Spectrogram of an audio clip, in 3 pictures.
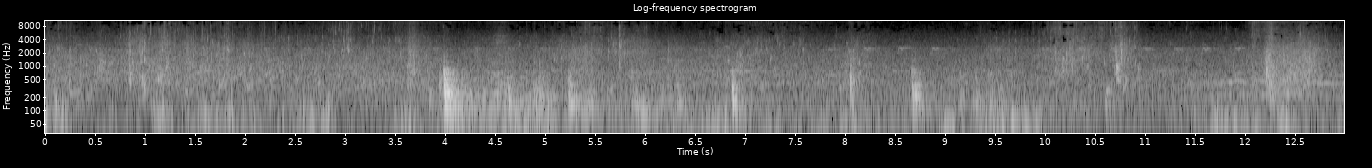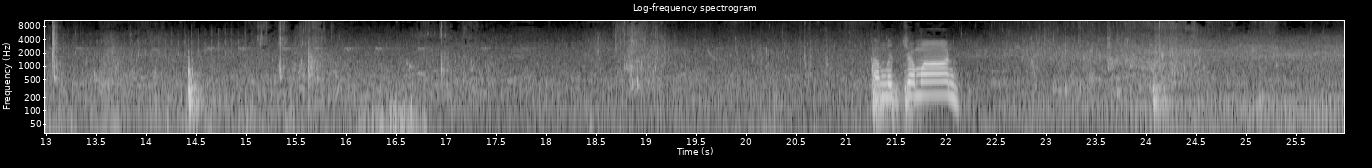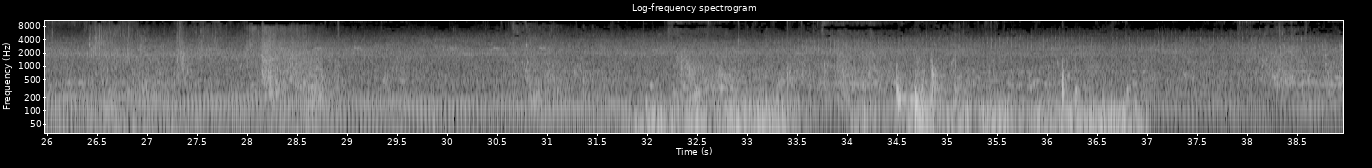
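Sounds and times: paddle knocking wooden boat: 0.0s - 38.9s
paddle splashing water: 0.0s - 38.9s.

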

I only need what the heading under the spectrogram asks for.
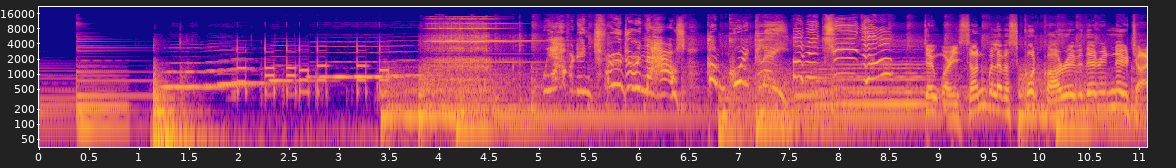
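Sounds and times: cartoon music with plucked notes: 1.2s - 5.6s
telephone ringing: 2.3s - 5.1s.

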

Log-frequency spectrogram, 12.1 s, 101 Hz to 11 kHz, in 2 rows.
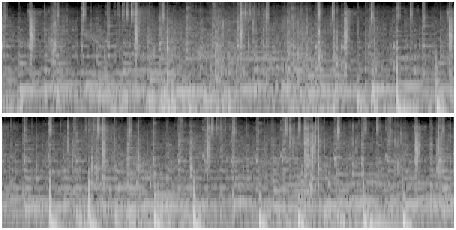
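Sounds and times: background music held notes: 0.0s - 12.0s.

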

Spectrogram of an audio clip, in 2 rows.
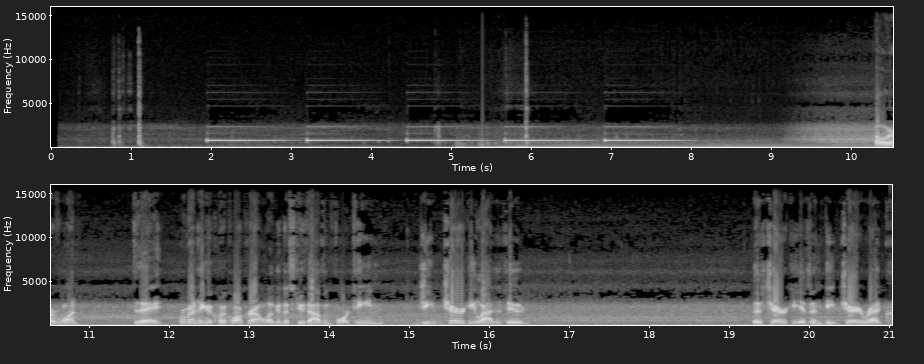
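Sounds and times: dashboard chimes: 2.0s - 8.8s
car engine idling: 4.1s - 21.0s
clicks: 4.8s - 6.8s.

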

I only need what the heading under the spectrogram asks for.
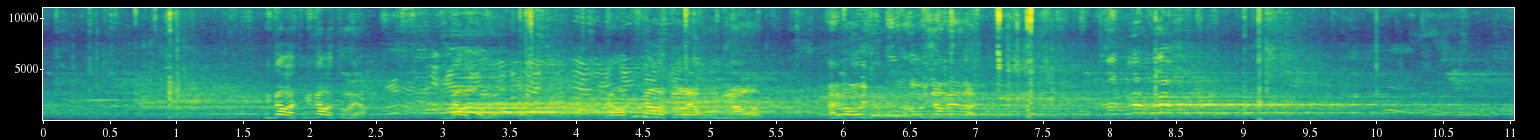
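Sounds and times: spectators' voices: 0.0s - 11.0s
ball kick thump: 9.1s - 9.6s.

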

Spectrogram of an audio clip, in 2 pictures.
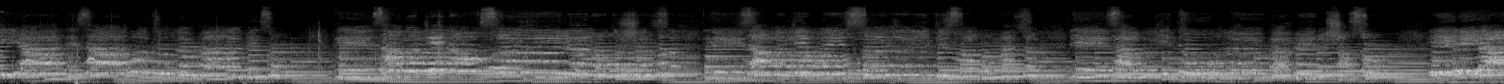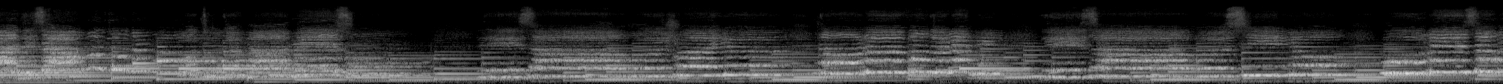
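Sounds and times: children's choir singing: 0.0s - 30.0s
piano accompaniment: 0.0s - 30.0s.

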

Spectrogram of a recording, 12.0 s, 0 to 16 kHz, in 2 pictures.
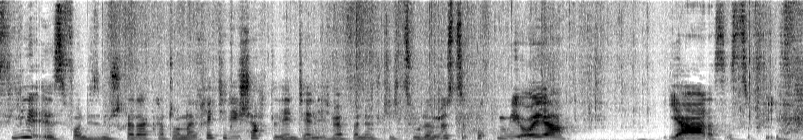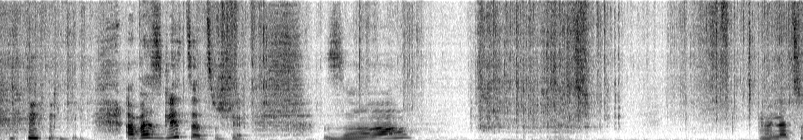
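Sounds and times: shredded paper filler crinkling: 0.0s - 12.0s.

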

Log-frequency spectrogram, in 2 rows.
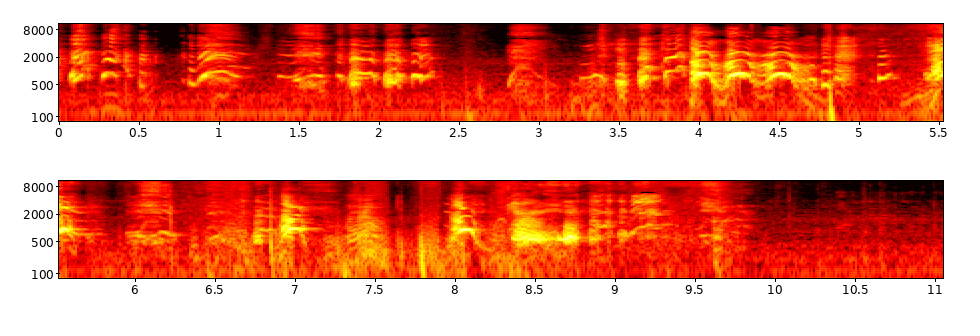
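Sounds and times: puppy barking: 3.8s - 4.8s, 5.4s - 5.8s, 6.8s - 9.2s.

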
